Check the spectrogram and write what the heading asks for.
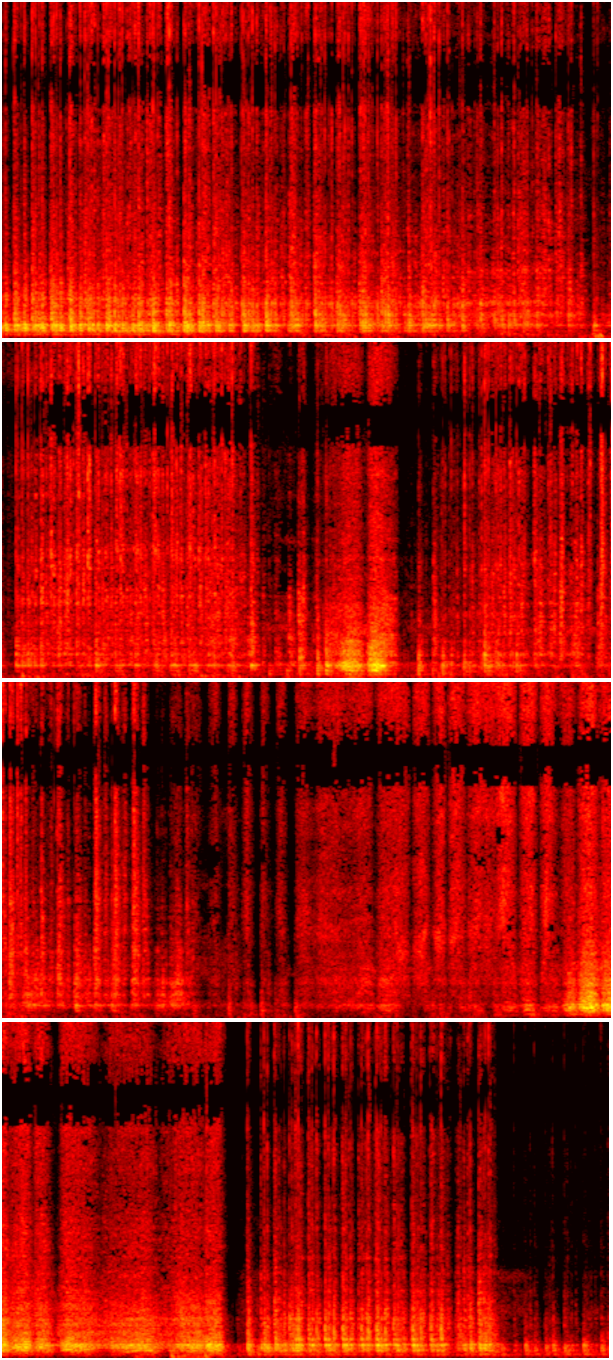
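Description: Fast scratching and tapping on the casing of a fan: a dense run of quick strokes. It goes softer past the middle and picks up again near the end, with a few brief pauses.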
